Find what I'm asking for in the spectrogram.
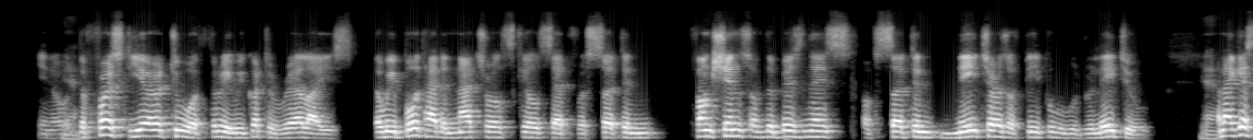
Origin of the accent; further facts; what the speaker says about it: Ghana; So Dinesh and I were born and raised in Ghana, West Africa. Our dad was a businessman. Our grandfather was a businessman.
